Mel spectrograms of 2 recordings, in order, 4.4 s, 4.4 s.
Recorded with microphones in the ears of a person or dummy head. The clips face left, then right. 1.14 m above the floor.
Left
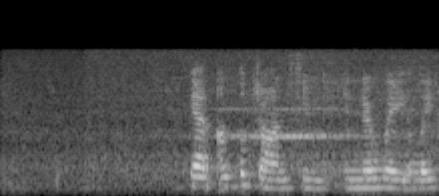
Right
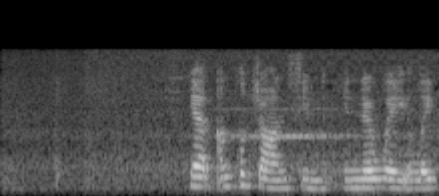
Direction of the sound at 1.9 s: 25° right (ahead or behind).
